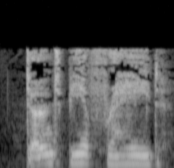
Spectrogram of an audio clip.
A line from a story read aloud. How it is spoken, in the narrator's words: said the old woman, who looked kindly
